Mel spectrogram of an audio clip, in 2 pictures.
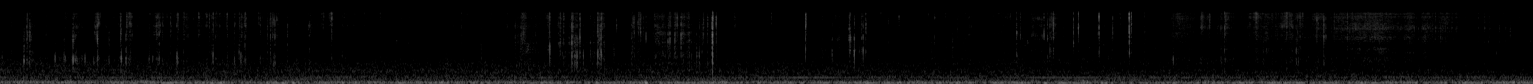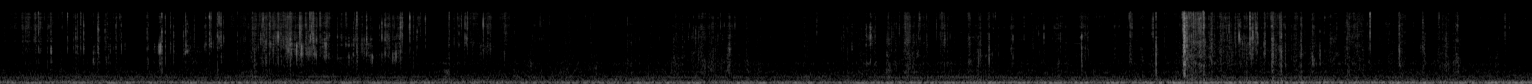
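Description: Small handling noises: plastic packets crinkling and tearing, and light clicks of a spoon and cup, with a sharp click near the end, over a steady low rumble.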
